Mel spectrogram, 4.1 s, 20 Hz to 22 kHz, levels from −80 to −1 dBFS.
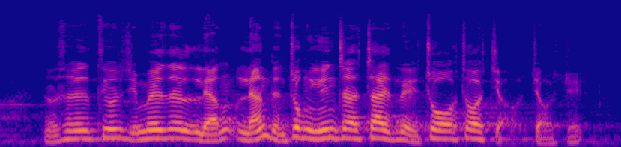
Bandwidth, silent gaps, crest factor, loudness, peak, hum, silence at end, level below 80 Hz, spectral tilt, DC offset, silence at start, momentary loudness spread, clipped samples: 15.5 kHz; none; 16 dB; -28 LUFS; -12 dBFS; none; 0.25 s; -72 dBFS; -5.5 dB/octave; under 0.1%; 0.3 s; 15 LU; under 0.1%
